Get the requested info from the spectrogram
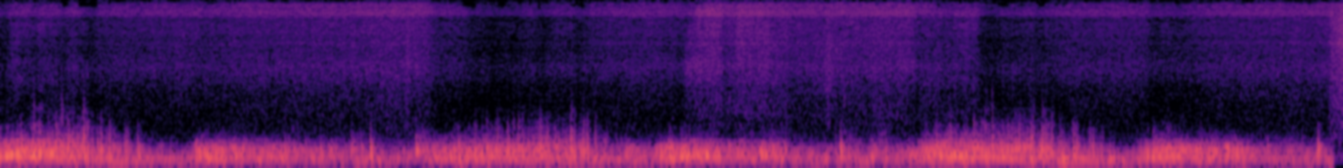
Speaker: Those were late inspiratory rales, and hopefully you were able to hear that crackling sound as the lungs popped open at the end of inspiration.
